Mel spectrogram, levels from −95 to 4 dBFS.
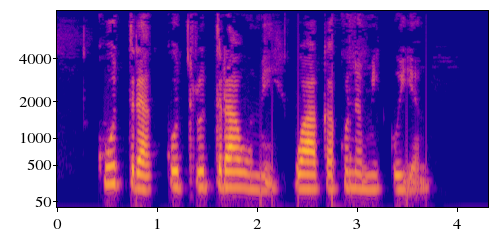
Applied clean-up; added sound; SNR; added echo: none; none; none; none.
